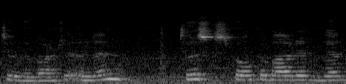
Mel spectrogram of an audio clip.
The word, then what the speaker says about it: Tusk: Just before the crash, there was a very important meeting of Prime Minister Tusk of Poland, pronounced Tusk in Polish, the head of the Civic Platform Party, which is a sort of middle conservative liberal party, and President Putin.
